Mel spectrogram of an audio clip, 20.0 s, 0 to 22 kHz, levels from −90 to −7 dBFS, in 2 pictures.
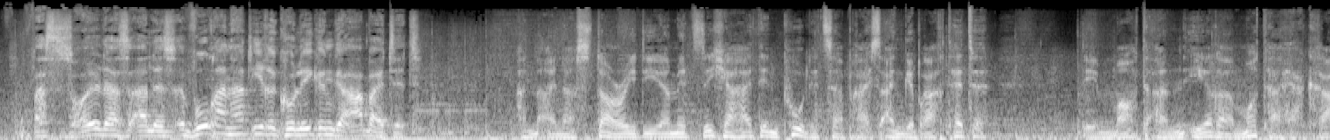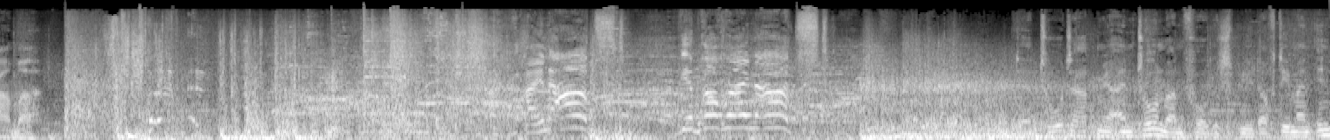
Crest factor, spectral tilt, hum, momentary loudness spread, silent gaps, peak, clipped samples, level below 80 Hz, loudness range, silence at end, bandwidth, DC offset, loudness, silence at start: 14 dB; -4.5 dB/octave; none; 7 LU; none; 0 dBFS; under 0.1%; -22 dBFS; 5 LU; 0 s; 18 kHz; under 0.1%; -13 LUFS; 0 s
